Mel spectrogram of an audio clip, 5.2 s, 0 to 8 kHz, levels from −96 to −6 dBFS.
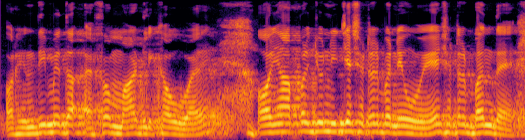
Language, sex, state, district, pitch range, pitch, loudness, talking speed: Hindi, male, Bihar, East Champaran, 135-175 Hz, 160 Hz, -18 LUFS, 240 wpm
